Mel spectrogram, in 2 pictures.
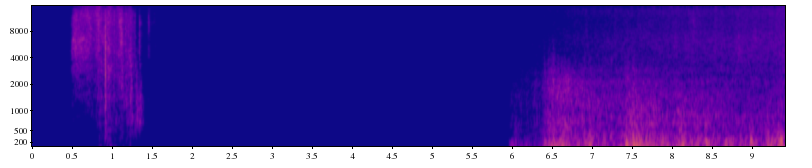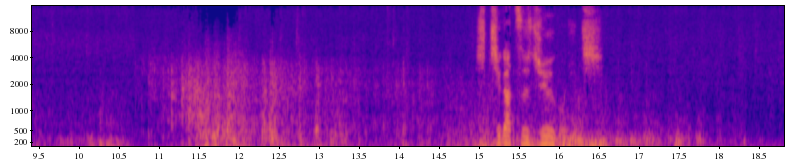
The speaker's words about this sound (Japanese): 7月15日雨、これだけ雨が降り続くと心地いいとさえ思えてくる。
